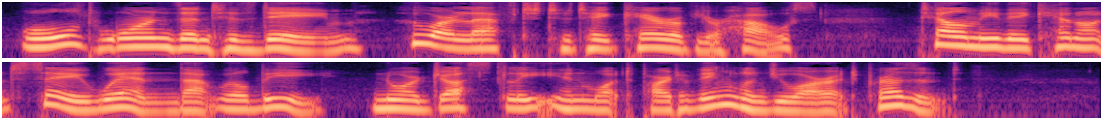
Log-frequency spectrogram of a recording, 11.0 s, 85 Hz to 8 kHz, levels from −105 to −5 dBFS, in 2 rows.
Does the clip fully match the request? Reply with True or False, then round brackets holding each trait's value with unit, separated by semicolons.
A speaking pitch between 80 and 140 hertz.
False (190 Hz)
